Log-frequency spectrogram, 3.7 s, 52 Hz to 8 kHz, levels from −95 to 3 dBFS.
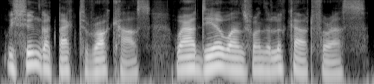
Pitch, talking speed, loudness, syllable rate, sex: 125 Hz, 290 wpm, -17 LUFS, 6.1 syllables/s, male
